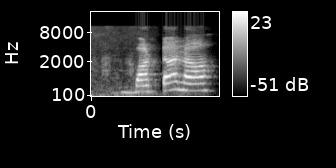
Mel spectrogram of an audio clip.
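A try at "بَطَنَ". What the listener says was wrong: Well done. MashaAllah, you tried really, really well.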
